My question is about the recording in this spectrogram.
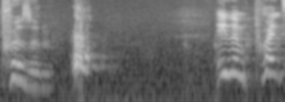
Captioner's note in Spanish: perro ladrando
